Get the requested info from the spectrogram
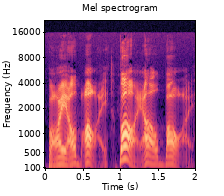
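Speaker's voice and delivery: mocking catchphrase impression, accent wavering; Joe Pesci. Co-host parodying the actor's ever-changing accent, mocking impression. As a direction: waffle between accents on each repeat. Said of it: "'cause I'm Joe Pesci".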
